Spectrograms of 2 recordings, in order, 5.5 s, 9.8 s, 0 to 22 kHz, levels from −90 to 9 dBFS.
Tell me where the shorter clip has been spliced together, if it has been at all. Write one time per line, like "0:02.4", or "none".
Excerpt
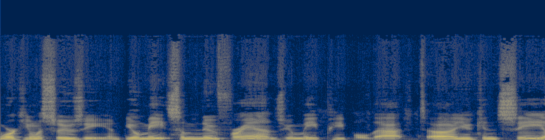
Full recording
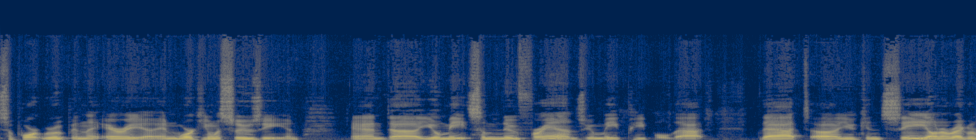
0:01.2
0:04.2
